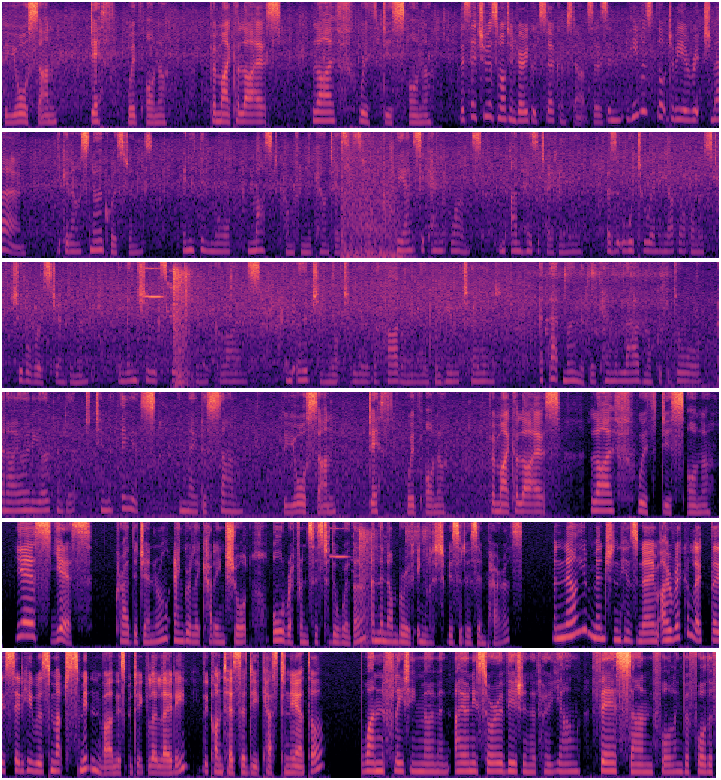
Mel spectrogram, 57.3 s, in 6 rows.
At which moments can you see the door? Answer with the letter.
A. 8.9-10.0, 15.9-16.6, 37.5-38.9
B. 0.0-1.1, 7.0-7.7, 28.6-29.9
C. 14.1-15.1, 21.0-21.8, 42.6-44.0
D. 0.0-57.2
C.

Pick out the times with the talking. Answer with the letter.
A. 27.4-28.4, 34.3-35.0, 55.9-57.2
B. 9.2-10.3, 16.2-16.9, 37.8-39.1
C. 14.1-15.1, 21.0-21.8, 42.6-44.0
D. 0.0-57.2
D.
